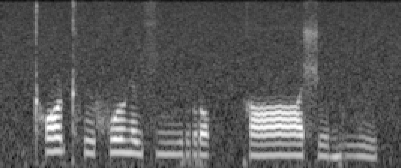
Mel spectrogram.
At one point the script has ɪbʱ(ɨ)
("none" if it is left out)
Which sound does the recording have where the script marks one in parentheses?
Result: ɨ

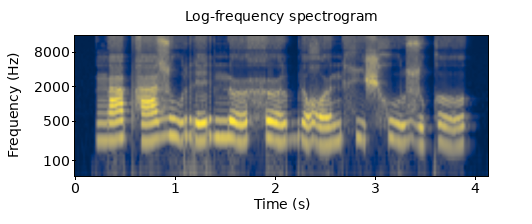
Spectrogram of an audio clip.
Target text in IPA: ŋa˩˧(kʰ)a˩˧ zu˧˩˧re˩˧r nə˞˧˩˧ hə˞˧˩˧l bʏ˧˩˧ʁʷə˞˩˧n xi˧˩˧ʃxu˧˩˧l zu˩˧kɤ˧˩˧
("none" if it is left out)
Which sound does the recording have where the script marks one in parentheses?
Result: pʰ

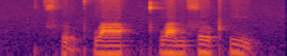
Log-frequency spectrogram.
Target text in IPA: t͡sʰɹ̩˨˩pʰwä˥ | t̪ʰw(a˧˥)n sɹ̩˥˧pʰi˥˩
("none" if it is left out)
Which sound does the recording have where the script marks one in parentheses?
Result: a˥˧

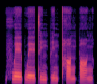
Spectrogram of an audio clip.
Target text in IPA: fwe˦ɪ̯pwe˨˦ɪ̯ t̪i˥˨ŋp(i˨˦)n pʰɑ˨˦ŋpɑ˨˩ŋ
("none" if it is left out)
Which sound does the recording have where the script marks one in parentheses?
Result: i˨˦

